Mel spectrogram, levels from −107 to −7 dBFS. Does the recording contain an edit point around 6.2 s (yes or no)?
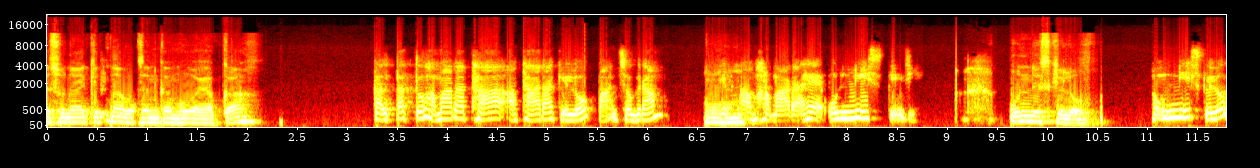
no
